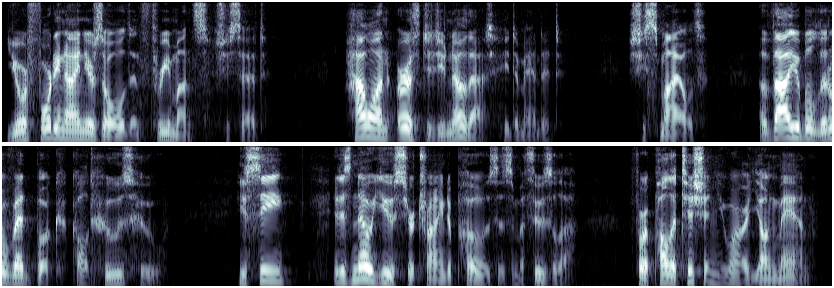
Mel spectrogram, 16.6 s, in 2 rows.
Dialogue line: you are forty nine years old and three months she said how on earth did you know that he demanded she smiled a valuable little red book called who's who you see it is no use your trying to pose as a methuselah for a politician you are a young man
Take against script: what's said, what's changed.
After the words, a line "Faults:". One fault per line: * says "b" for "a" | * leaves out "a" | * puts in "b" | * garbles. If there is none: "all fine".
you are forty nine years old and three months she said how on earth did you know that he demanded she smiled a valuable little red book called who's who you see it is no use your trying to pose as a methuselah for a politician you are a young man
Faults:
all fine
